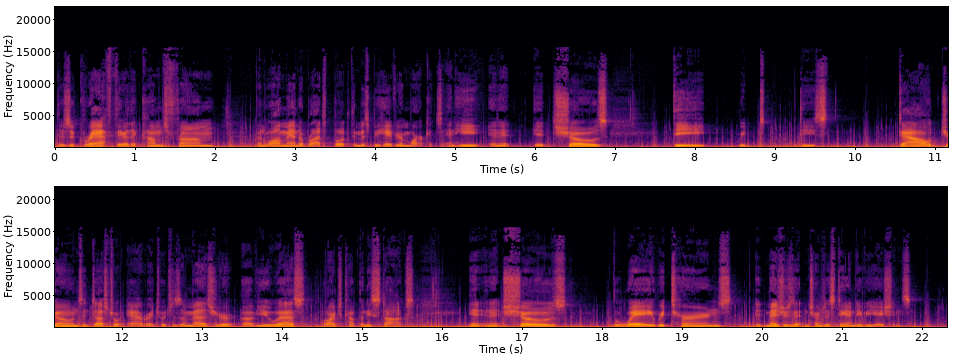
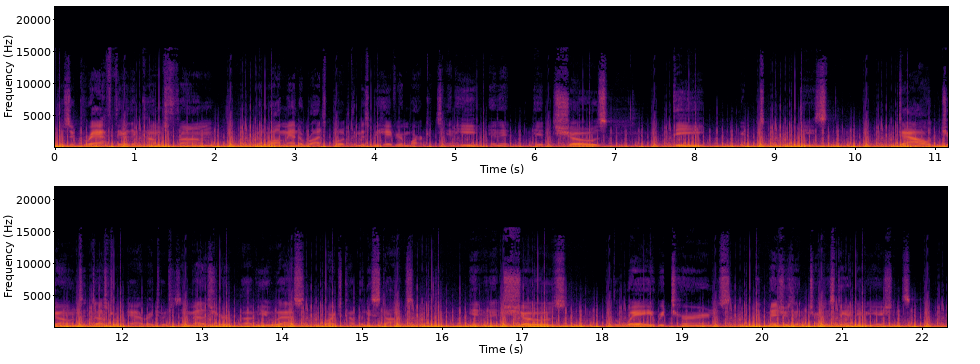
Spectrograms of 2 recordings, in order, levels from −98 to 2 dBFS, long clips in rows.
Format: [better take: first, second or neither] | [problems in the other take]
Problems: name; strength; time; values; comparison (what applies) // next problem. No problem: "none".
first | wind noise on the microphone; heavy; 2 dB above the speech; occasional gusts in the first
